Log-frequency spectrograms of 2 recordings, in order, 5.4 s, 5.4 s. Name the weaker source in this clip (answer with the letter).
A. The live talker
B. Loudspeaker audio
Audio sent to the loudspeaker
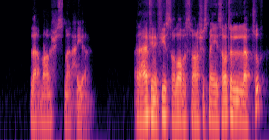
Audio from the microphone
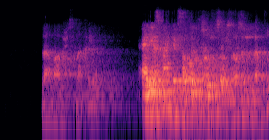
B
